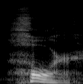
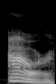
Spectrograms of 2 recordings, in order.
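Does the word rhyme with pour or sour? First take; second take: pour; sour. First: Spoken h, rhyming with pour. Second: Silent h, rhyming with sour. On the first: The speaker calls it wrong. "I chose the sound of your and pour and for... added the H back" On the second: The speaker calls it right. "knock off the H and say hour like sour or scour"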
